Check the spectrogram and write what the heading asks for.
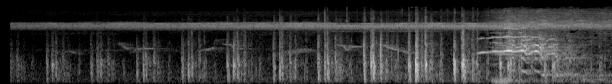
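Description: Hoofbeats of several running horses, growing louder, with a horse neighing about five seconds in. A steady high hiss runs underneath.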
